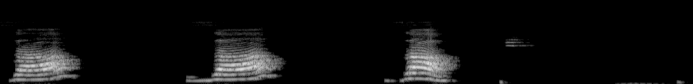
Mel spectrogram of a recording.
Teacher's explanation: زا جب زبان کی نوک اوپر اور نیچے کے اگلے دو دانتوں کے کنارے سے لگے تو زا ادا ہوتا ہے۔ اسے سختی کے ساتھ ادا کیا جاتا ہے۔ سیٹی کی آواز آتی ہے۔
